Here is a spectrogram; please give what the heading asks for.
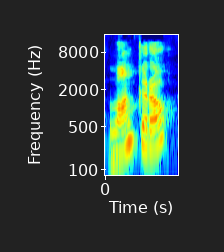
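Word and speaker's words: lonkero: Ours is the least lazy because Lancaro is how you say it in Finnish, but we changed the KE to CA to represent where we're from.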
